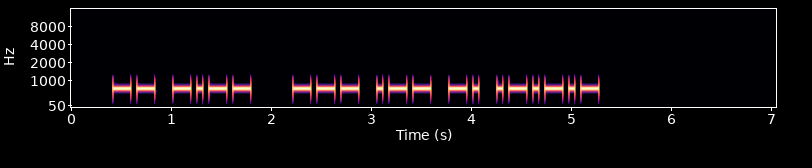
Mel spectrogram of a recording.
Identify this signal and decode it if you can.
Morse code, heard as a keyed tone, about 20 wpm, 700 Hz. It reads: MY OWN.
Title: Sentences from Top 1000 Words - Review Part 6 - 20wpm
